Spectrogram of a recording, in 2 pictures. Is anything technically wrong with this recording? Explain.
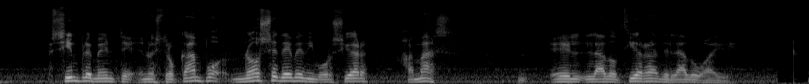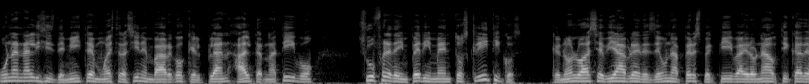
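No, nothing here sounds technically wrong; it's a perfectly sound recording with nothing that needs fixing.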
